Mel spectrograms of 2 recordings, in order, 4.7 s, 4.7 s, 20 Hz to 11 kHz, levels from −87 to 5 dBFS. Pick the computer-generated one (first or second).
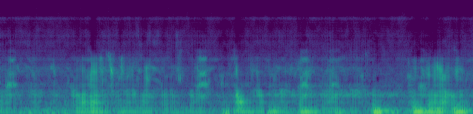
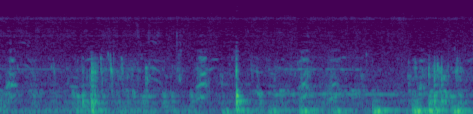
first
